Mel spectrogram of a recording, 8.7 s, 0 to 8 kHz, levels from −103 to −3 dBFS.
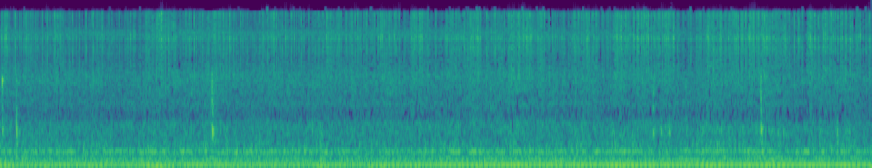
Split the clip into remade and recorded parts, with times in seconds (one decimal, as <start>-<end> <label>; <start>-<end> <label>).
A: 0.0-1.3 recorded; 1.3-1.8 remade; 1.8-7.7 recorded; 7.7-8.7 remade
